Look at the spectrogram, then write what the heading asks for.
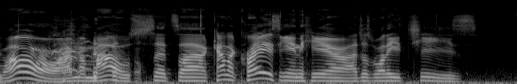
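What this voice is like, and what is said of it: Mouse character voice. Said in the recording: “Give us the rat voice real quick, the mouse voice.”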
